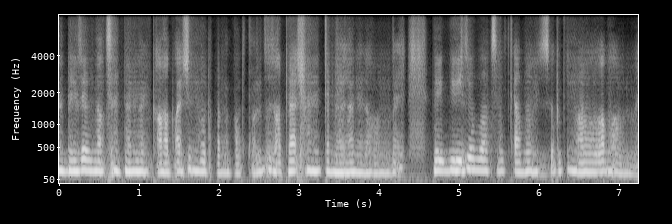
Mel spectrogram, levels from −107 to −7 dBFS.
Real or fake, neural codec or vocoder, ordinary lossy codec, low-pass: fake; codec, 16 kHz, 0.5 kbps, FreqCodec, smaller model; none; none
